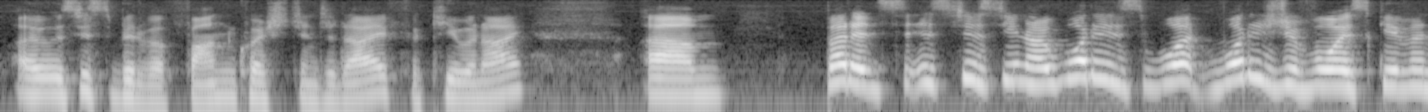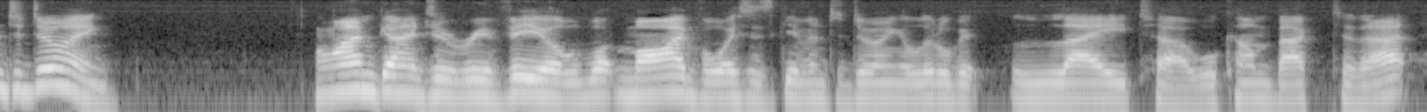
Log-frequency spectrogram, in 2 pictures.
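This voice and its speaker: A middle-aged woman, hosting a live singing Q&A and answering viewers in a chatty, encouraging way. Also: sits low. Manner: chatty and encouraging, many restarts and filler ums.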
